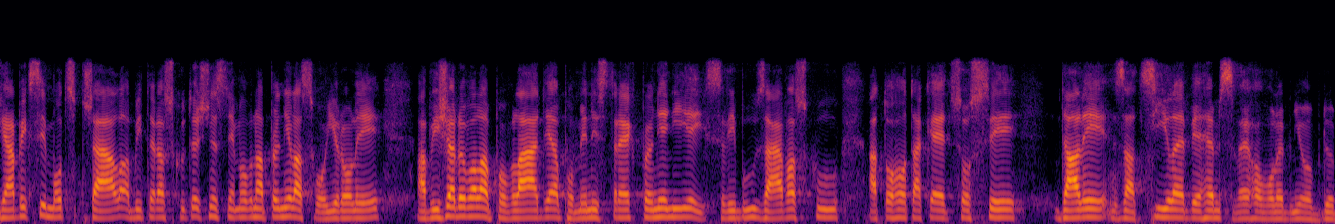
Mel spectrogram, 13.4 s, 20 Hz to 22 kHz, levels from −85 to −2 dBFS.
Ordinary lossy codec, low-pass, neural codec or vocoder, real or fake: Opus, 16 kbps; 7.2 kHz; codec, 16 kHz, 2 kbps, X-Codec, HuBERT features, trained on LibriSpeech; fake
